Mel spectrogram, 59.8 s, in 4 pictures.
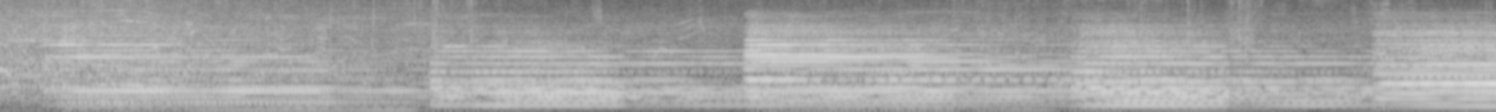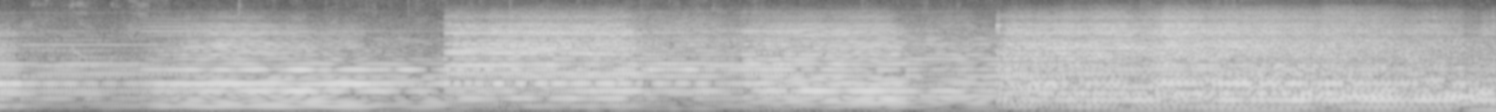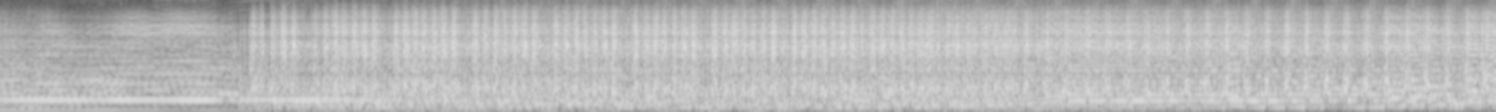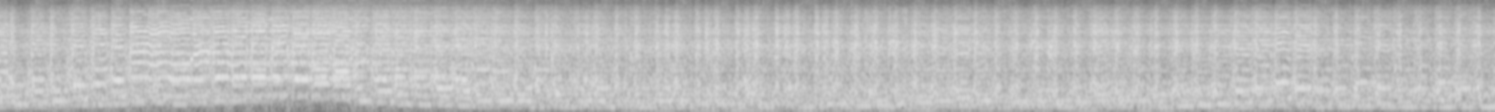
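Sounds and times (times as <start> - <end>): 
guitar solo: 0.0 - 59.8.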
